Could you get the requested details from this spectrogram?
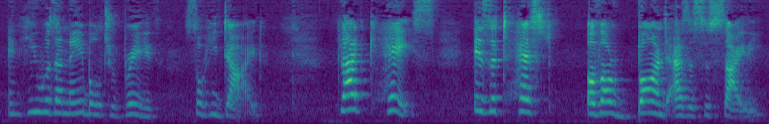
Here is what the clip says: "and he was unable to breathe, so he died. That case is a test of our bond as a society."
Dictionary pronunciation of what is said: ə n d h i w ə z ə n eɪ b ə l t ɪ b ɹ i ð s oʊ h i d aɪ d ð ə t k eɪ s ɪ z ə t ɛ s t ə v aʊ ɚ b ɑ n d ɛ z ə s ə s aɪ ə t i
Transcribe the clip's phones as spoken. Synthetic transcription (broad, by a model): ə n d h i w ə z ə n eɪ b ə l t ɪ b ɹ i ð s oʊ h i d aɪ d ð ə t k eɪ s ɪ z ə t ɛ s t ə v aʊ ɚ b ɑ n d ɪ z ə s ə s aɪ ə t i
